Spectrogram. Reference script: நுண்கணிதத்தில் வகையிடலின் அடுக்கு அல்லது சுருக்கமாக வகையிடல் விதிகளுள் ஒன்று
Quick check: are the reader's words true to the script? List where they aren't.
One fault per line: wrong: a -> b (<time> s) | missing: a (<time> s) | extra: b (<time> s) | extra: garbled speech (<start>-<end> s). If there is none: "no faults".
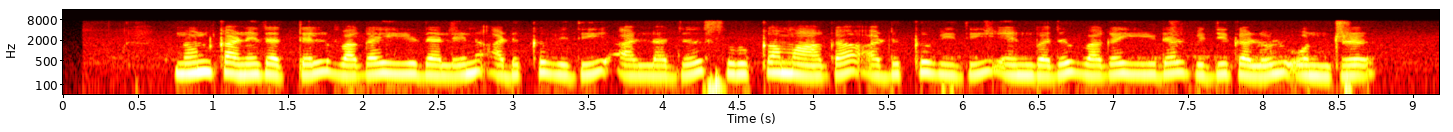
extra: விதி (3.3 s)
extra: அடுக்கு விதி என்பது (5.4 s)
